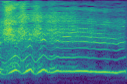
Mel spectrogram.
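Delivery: very high drawn-out wheezy squeal; squealing laugh imitation. Shown as a demonstration. Preacher shows how some people laugh, piercing squeal. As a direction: do a ridiculous high-pitched laugh. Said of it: "some people".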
